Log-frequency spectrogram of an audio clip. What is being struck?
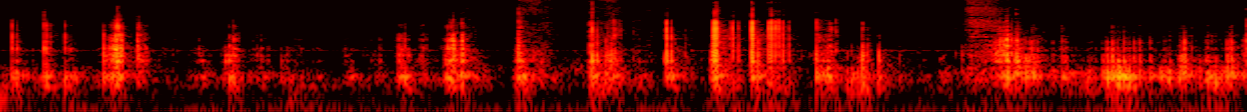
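Laminated cardboard hardcover notebook.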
